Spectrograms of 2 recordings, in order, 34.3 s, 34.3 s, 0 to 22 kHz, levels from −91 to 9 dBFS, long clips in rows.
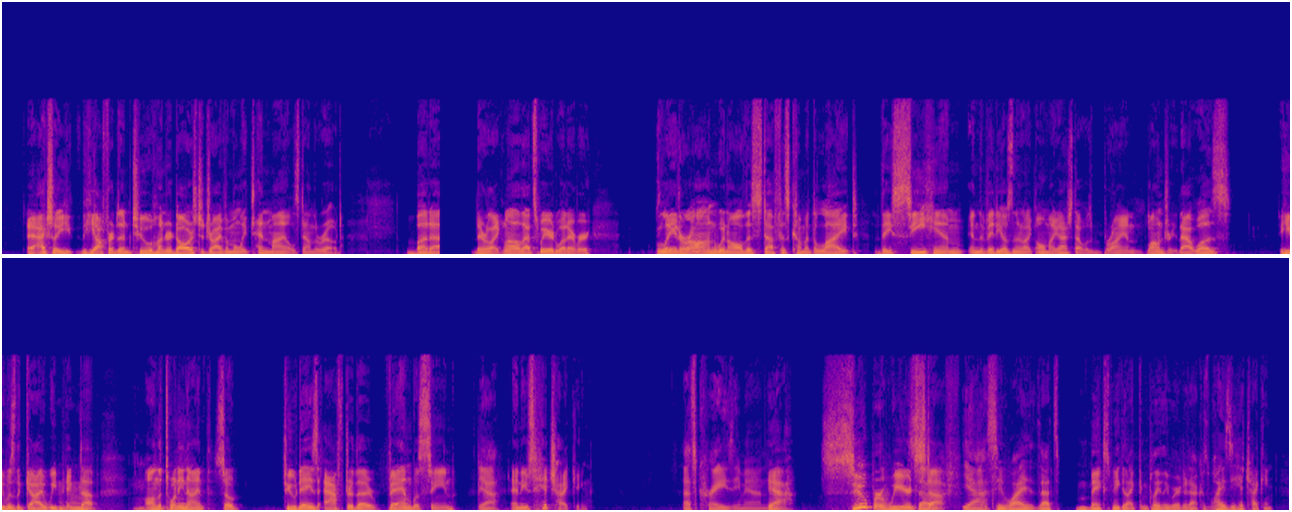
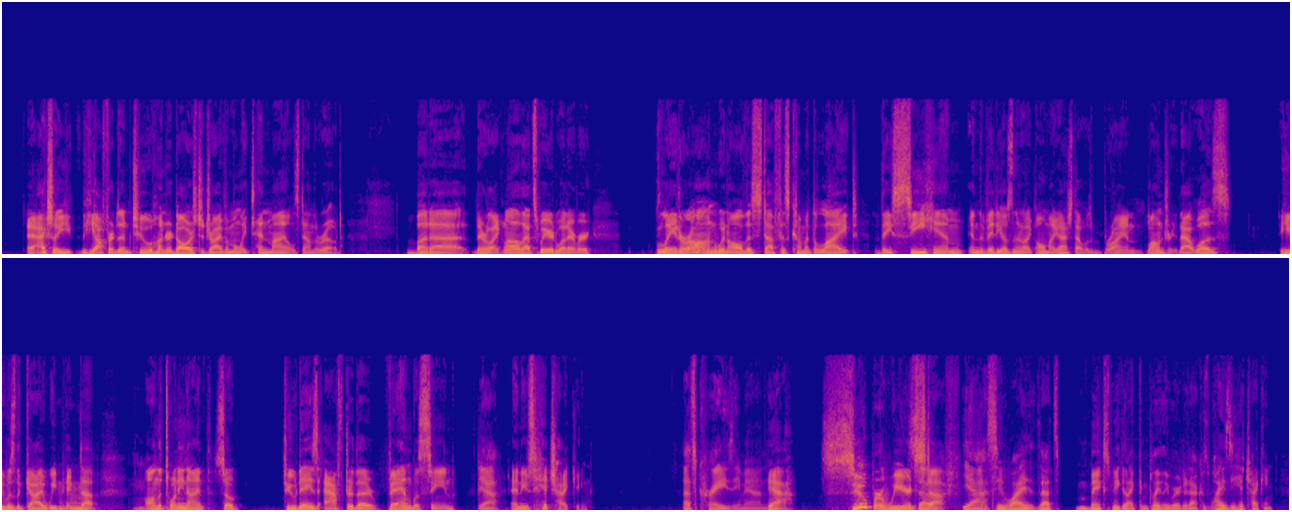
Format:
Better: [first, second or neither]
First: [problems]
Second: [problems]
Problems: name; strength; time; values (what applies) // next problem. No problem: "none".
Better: second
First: audio cutting out; at 6 s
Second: none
